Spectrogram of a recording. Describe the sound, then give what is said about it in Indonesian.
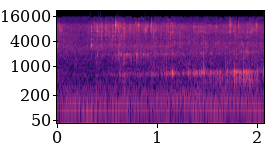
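Warm water is poured slowly into a glass with a spoonful of coriander seeds, making a faint, steady trickle with small splashes. “Kemudian kita masukkan air hangat di sini pelan-pelan.”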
